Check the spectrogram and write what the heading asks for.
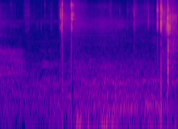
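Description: Plastic spool of solder wire being handled and turned in the hands: a few light clicks and rattles, two about a second in and a louder cluster near the end as the wire is pulled.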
